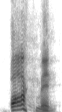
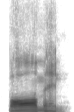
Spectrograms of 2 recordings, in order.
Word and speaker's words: Bachmann: Bachmann. It's B- A Ghan. No one told me it was Bachmann. I was pronouncing it Balman all season long.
